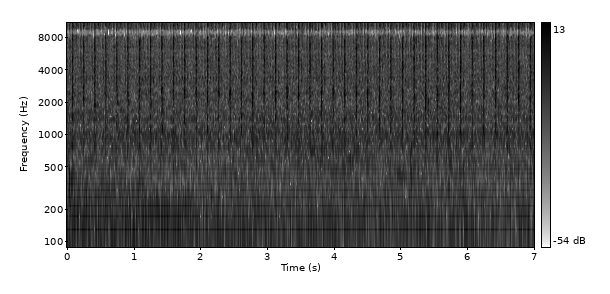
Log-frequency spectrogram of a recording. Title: Honda civic Ns engine sound problem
